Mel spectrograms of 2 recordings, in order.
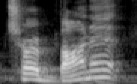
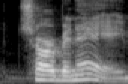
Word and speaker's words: Charbonnet: um jsn so that was a great pickup charbonnet or uh charbonnet my bad is how you pronounce it I think a lot of people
